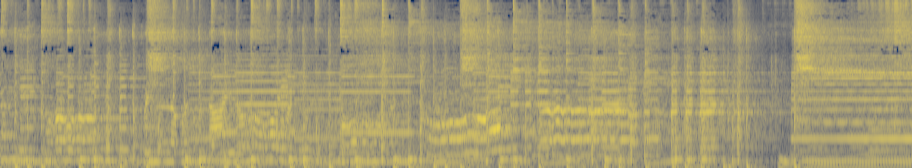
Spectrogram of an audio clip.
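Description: Live band playing Thai ramwong dance music, with a steady drum-kit beat under a lead melody. About twelve seconds in the beat stops and the band holds a final sustained chord.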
